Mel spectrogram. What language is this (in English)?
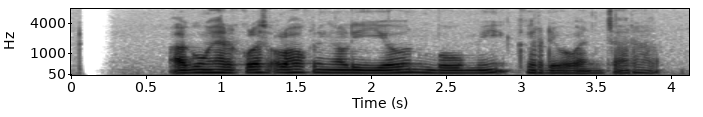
Sundanese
